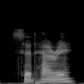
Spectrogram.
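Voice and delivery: usual speaking voice

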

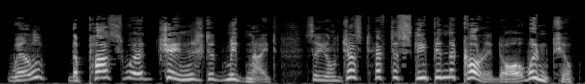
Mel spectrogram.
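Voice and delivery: high haughty lady voice; Fat Lady voice. Acted. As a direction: play a prim, put-out portrait lady.

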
